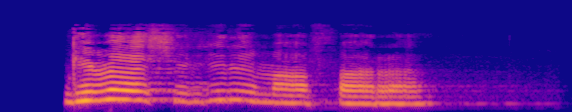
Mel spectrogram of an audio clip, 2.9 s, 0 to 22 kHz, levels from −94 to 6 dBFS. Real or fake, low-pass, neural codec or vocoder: real; 9.9 kHz; none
